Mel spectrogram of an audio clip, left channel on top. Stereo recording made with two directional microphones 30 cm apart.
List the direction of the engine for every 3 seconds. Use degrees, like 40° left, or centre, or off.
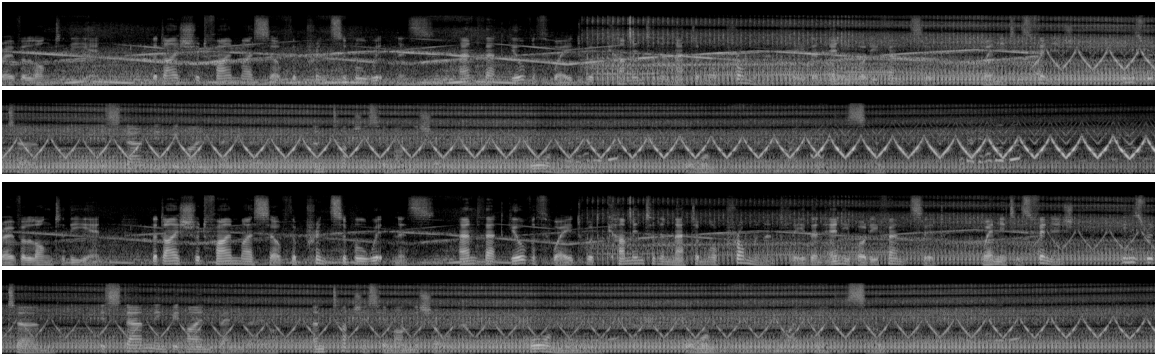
60° left, 50° left, 50° left, 40° left, 20° left, centre, 30° right, 40° right.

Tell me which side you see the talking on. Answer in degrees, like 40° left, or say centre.
20° right.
